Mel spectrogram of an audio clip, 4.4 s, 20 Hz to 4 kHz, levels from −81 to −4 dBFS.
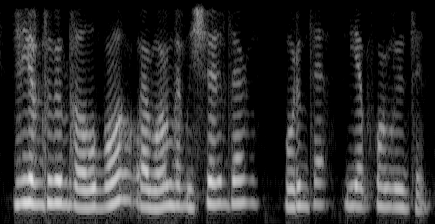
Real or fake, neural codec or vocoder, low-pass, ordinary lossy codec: fake; autoencoder, 44.1 kHz, a latent of 192 numbers a frame, MeloTTS; 3.6 kHz; Opus, 64 kbps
